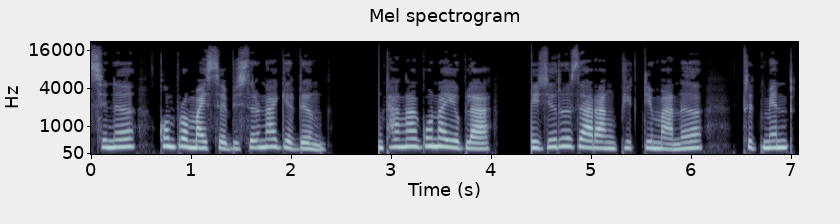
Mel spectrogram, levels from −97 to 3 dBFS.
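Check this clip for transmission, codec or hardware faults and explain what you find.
Two instances of a clipped start after a pause. At 2.76 s, after "कमप्रमाइसो बिसोर नागरिदों" and a 0.43 s pause, about 113 ms is lost. At 4.30 s, after a 0.32 s pause, about 100 ms is lost before "रोजा रां भिक्तिमानो". The output path idles during the silence and needs time to wake, so speech resumes abruptly without its first sounds. The muted pauses themselves cost no speech.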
